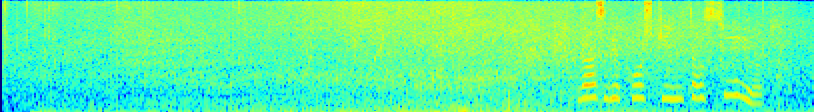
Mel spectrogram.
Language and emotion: Russian, neutral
